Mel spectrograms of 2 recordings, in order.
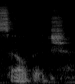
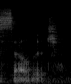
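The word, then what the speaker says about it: selvage: v a g e pronounced the same means the same so I wouldn't worry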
